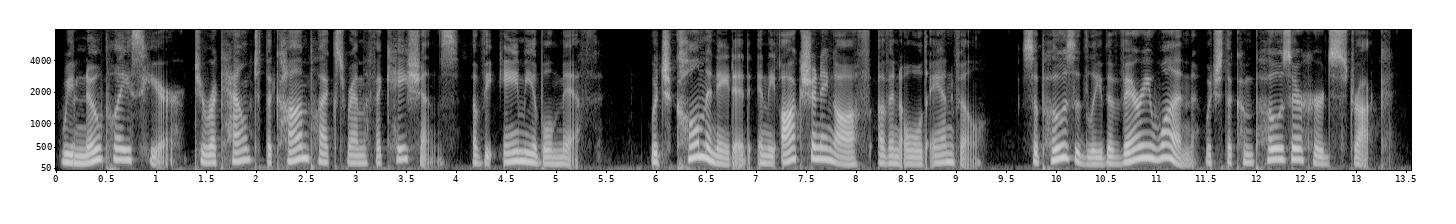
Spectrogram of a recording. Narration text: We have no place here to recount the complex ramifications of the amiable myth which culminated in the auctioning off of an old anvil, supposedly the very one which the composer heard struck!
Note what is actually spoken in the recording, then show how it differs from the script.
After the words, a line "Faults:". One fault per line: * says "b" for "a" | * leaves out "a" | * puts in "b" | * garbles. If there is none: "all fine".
We no place here to recount the complex ramifications of the amiable myth which culminated in the auctioning off of an old anvil, supposedly the very one which the composer heard struck!
Faults:
* leaves out "have"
